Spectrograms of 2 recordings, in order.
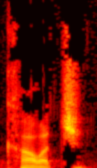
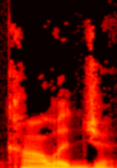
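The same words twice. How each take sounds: First: It is said with a Philadelphia accent pronunciation. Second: It is said with a standard American pronunciation. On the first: The speaker calls it right. "in Philadelphia, You go to" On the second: The speaker calls it wrong. "you don't go to"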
